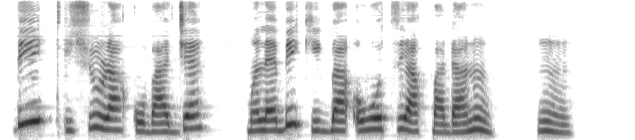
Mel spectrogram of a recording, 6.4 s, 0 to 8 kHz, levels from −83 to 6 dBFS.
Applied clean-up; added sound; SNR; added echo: neural mask model DeepFilterNet 3.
